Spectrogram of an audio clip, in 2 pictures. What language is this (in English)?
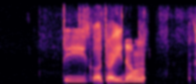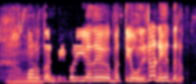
Punjabi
